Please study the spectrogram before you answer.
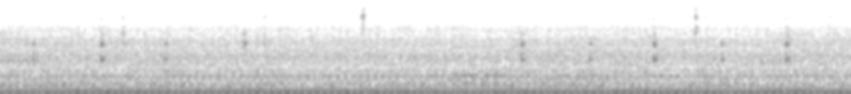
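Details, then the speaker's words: Fiat Punto with no indicators, blower or radio: faint uneven flasher relay ticks come and go over idle as the indicator stalk is jiggled, blamed on the faulty stalk, treated as a separate problem. "mess around with it it does kind of work so with that now I am blaming the actual stock for the indicator is not working"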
